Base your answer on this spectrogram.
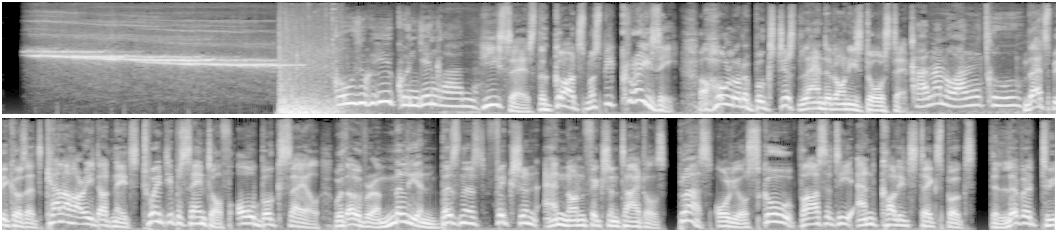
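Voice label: South African English, male, commercial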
